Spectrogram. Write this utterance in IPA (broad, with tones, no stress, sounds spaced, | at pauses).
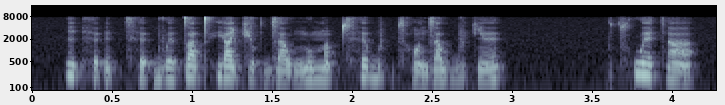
i˦ ʔ h e˨ ʔ ĩ˨ t̚ t͡sʰ e˨ ʔ ɡ w e˧ t̪ a˥˧ t̪ʰ j a˦ t͡ɕ o˨ ʔ d͡z a˨˩ w n̪ u˧ m ã˨ p̚ t͡sʰ e˦ b e˦ p̚ t͡sʰ ɔ̃˨˩ d͡z a˧ w b u˨˩ t͡ɕ ẽ˨˦ | t͡sʰ w e˥˧ t͡s ã˨˩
